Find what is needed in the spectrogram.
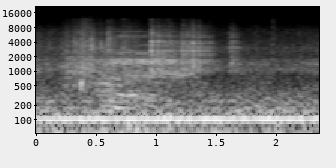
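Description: Steady low hum with a faint wash of moving water from the koi pond's circulation, with a few light clicks and clinks of small items being handled at the pond edge.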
